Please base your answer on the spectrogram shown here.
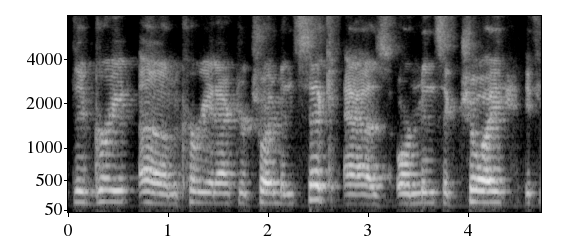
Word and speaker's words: Choi Min-sik: is Stars uh the great um Korean actor Troy Min sick as or minsic Choi if you will either or I've heard it pronounce it either way I'll say Troy him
